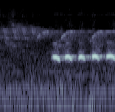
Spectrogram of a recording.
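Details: Short sequence from an agitated long-tailed white-rumped shama: a soft, high note, then five clear, evenly spaced whistled notes on one pitch in quick succession.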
